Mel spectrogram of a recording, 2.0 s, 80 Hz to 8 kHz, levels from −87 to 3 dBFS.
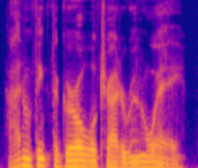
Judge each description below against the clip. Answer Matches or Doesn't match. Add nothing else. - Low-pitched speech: Matches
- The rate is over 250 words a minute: Matches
